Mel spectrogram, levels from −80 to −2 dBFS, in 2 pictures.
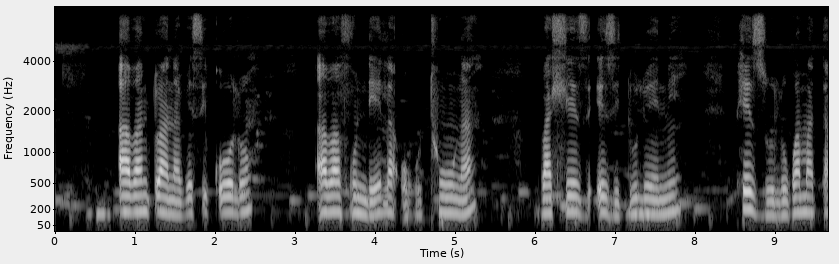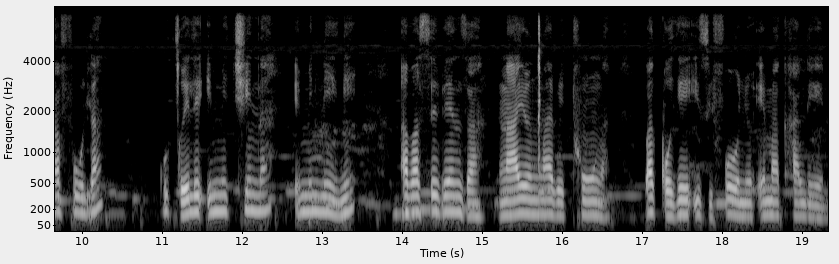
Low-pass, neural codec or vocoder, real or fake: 7.2 kHz; none; real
